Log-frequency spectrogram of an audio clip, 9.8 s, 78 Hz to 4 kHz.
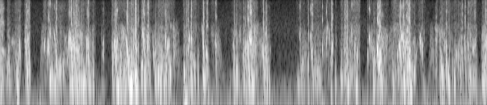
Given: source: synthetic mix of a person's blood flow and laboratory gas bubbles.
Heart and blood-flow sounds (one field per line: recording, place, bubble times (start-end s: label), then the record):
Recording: Doppler ultrasound of blood flow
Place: subclavian vein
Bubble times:
0.00-0.62 s: bubbles
0.85-1.91 s: bubbles
2.02-2.10 s: bubbles
2.23-3.52 s: bubbles
3.65-4.36 s: bubbles
4.62-5.43 s: bubbles
5.92-6.75 s: bubbles
6.79-7.20 s: bubbles
7.35-7.78 s: bubbles
7.82-8.53 s: bubbles
8.69-9.54 s: bubbles
9.62-9.76 s: bubbles
From the record:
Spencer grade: 4 (maximum detectable bubble signal sounding continuously throughout systole and diastole of every cardiac period, and overriding the amplitude of the normal cardiac signals)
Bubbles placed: anywhere in the cardiac cycle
